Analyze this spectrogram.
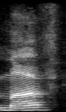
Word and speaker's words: Muve: Um they were known by the children as Farve and Muve. It's, you know, a upper crust pronunciation of father and mother, Farv and Muv.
